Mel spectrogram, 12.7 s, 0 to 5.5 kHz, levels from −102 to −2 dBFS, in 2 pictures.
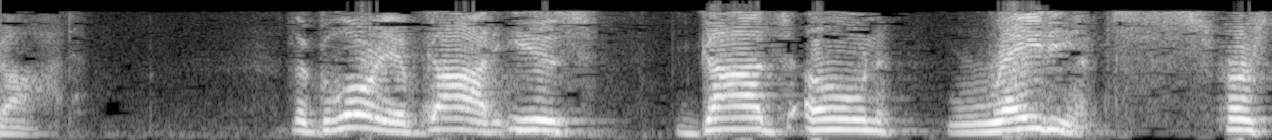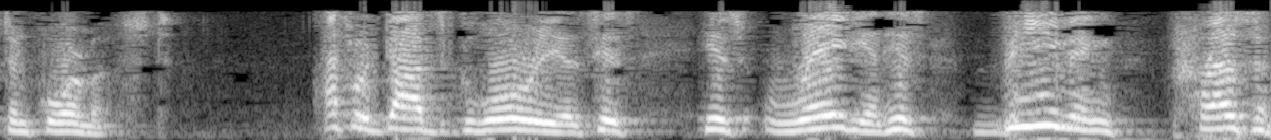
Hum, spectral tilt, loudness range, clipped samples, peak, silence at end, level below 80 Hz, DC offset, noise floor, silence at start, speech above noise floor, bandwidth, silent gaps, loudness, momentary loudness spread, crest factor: none; -8.5 dB/octave; 4 LU; 0.8%; 0 dBFS; 0 s; -46 dBFS; under 0.1%; -56 dBFS; 0 s; 47 dB; 5.4 kHz; none; -10 LUFS; 18 LU; 10 dB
